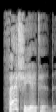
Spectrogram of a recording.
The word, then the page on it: fasciated: British English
